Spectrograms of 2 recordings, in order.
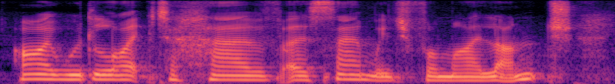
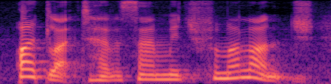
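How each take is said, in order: First: I would is said as two full words. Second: I would is shortened to one syllable, I'd. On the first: It sounds formal, less like natural talk. The speaker calls it wrong. "instead of saying" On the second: It sounds more conversational and natural. The speaker calls it right. "you'd use the I'd instead of I would like to"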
